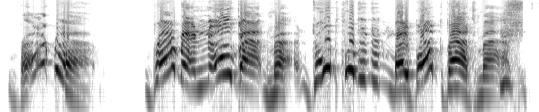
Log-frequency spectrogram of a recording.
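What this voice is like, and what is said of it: Bane villain character voice. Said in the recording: “a pretty good Bane impression”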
